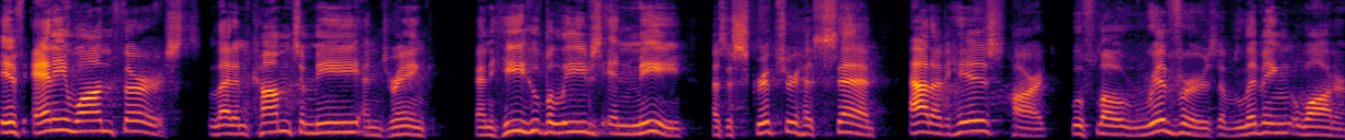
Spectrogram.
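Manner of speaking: crying out aloud. Leading a group reading scripture aloud together, in a raised loud voice. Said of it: "Raise our voices loud and read".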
